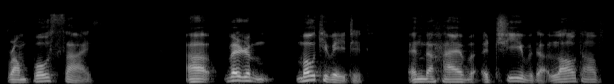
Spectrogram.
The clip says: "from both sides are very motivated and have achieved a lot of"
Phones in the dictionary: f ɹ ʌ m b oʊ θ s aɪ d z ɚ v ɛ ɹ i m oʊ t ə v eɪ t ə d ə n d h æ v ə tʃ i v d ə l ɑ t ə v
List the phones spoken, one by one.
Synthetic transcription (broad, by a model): f ɹ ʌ m b oʊ θ s aɪ d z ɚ v ɛ ɹ i m oʊ t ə v eɪ t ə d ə n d h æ v ə tʃ i v d ə l ɑ t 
